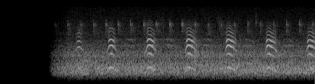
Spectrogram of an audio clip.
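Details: Red-gartered coot giving a steady series of short, nasal, honking notes with bright harmonics, repeated about every 0.4 seconds after a brief silent start, over an even background hiss.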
